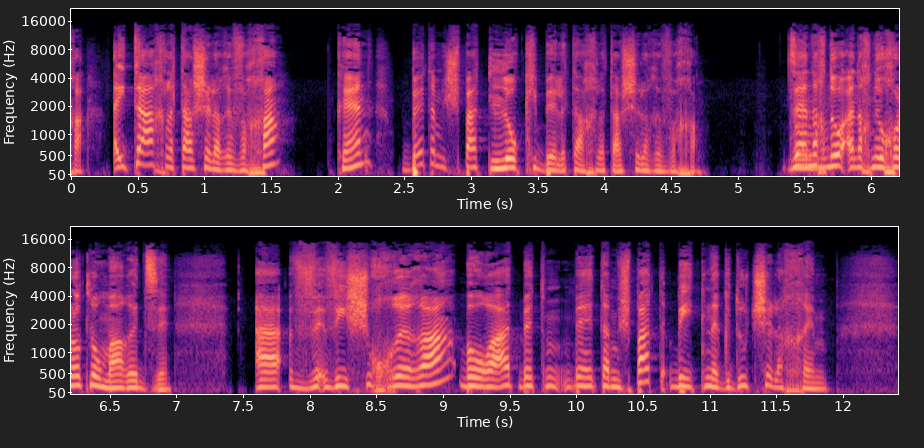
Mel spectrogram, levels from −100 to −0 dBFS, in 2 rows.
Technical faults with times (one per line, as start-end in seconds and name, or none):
none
